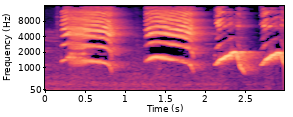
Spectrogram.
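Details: Black-throated laughingthrush, many-voiced wild song played for caged birds: two drawn-out, harsh, rich notes sliding downward, followed by two quick whistles that rise and then fall.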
